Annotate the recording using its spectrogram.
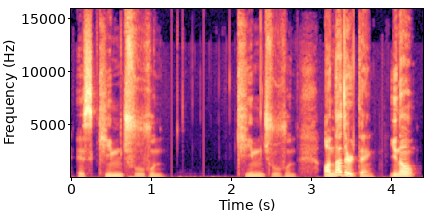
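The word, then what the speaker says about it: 김주훈: Well, in Korean, there is no space. So you could just say without stopping. You don't have to say Kim Chuhun. You could just say Kim Chuhun. Does that make sense? You don't have to necessarily make an additional stop after the last name.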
